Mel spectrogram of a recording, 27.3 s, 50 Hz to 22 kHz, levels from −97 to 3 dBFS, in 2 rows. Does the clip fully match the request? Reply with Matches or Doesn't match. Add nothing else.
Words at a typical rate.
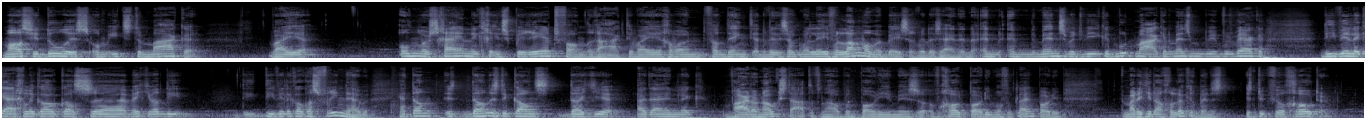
Doesn't match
